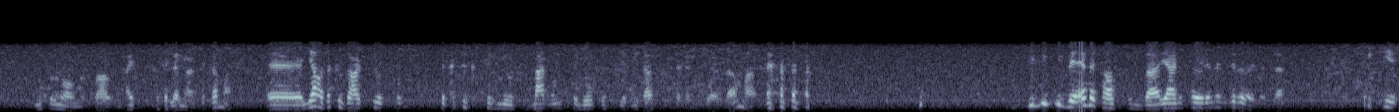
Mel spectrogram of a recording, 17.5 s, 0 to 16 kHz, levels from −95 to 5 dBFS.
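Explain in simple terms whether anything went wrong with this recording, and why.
Several things went wrong, all in how the call was processed rather than in the recording itself.

The first is noise suppressor artifacts, present the whole way through. A noise suppressor is a filter that tries to remove steady background hiss by turning down whatever it judges to be noise, many times a second. Here it pushes the room noise down hard, so the background drops away in the gaps and swells back under the talking.

The second is speech cut by the noise suppressor. The same filter sometimes mistakes parts of the speech for noise and turns them down along with the background. This happens from 0.43 to 2.9 s, 3.84 to 5.09 s, 5.52 to 10.27 s, 12.65 to 13.37 s, 13.7 to 16.1 s, and 17.03 to 17.46 s. Within those stretches, soft sounds and word endings fade or seem swallowed. It is worst in the long stretch from about 5.5 to 10.3 s, where roughly three seconds are affected.

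The third is packet loss with last packet repeated, from 13.50 to 13.53 s. Calls travel as small chunks of sound, and one chunk seems to have gone missing, about 30 ms worth. Instead of leaving silence, the receiver replayed the previous chunk, so there is a small blip at that point.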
